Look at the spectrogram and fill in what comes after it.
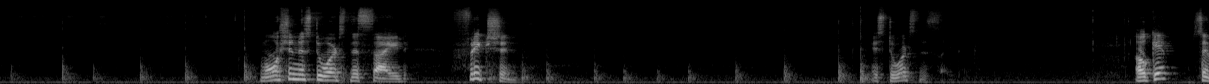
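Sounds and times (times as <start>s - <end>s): low steady hum: 0.0s - 12.0s
stylus tapping on screen: 0.1s - 2.6s, 5.2s - 8.8s.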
